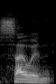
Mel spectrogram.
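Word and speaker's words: Samhain: yeah and it's from a Celtic festival called so in now it's spelt s am h AI n but i'm told it's pronounced so in it - hi Anthony Aaron Aaron sorry I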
